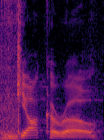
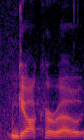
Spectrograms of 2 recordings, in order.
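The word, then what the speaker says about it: gyokuro: She's almost turning that first syllable into two syllables.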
